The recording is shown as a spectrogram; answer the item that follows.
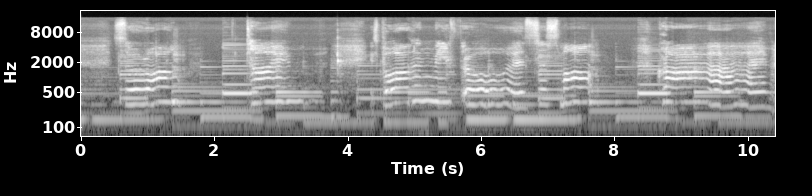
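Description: Acoustic guitar playing slow chords with a woman singing over it in short phrases with brief pauses between them.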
